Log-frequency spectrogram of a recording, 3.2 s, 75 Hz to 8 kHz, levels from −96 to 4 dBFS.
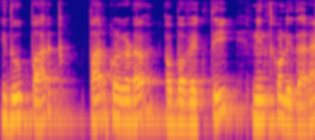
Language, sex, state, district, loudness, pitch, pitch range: Kannada, male, Karnataka, Bangalore, -16 LUFS, 145 Hz, 135-155 Hz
